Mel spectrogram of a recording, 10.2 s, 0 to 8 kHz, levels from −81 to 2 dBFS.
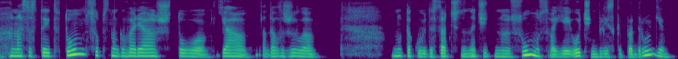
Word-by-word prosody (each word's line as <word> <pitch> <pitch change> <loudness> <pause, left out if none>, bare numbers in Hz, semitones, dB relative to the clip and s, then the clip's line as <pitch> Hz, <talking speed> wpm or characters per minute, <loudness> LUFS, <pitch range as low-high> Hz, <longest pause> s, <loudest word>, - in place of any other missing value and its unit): она 170 0 +2
состоит 165 0 0
в - - -12
том, 255 +5 +6
собственно 195 -5 -2
говоря, 170 +1 +1
что 155 - -2 0.2
я 160 -1 +1 0.2
одолжила 155 -3 -2 1.1
ну, 170 0 -1
такую 155 -3 -2
достаточно 145 - -1
значительную 145 - -3
сумму 205 - +5
своей 140 -2 -1
очень 160 -5 +1
близкой 130 -2 -5
подруге. 160 - +1
160 Hz, 105 wpm, -23 LUFS, 145-170 Hz, 1.1 s, том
